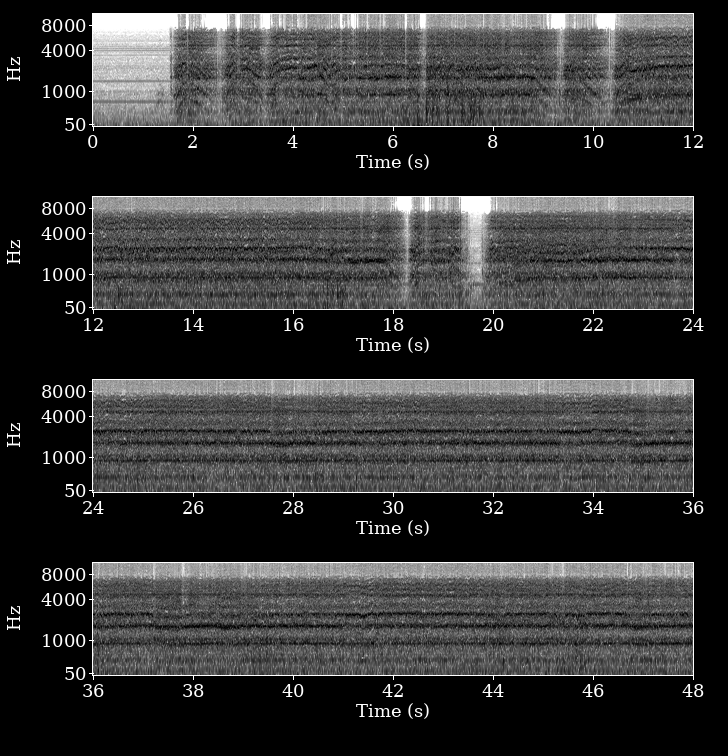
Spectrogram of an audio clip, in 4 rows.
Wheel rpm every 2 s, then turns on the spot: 0, 90, 210, 180, 100, 110, 210, 210, 220, 120, 170, 230, 230, 230, 230, 230, 230, 230, 230, 230, 230, 230, 240, 230.
none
